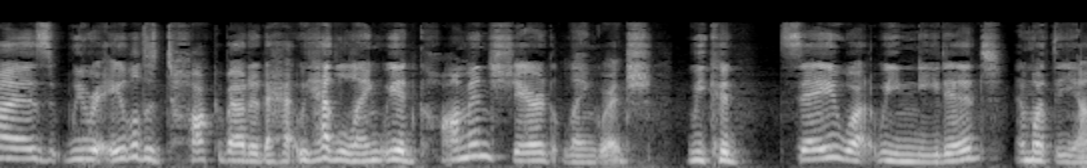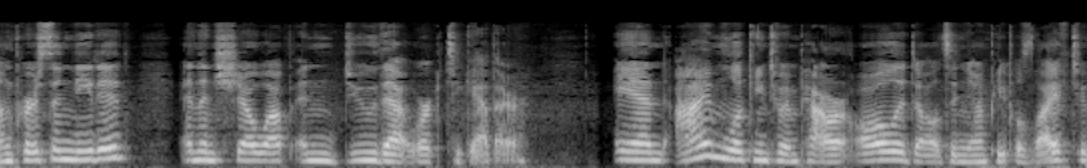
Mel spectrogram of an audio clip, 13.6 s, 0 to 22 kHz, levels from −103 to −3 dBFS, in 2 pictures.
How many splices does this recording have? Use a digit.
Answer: 2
